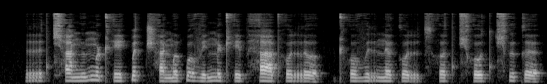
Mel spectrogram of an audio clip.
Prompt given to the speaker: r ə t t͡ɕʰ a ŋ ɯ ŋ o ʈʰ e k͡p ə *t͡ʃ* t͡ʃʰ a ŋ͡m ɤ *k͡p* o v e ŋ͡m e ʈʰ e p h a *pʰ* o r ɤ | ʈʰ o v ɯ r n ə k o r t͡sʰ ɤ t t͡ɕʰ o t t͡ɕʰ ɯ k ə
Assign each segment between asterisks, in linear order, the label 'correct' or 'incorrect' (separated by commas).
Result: incorrect, correct, correct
